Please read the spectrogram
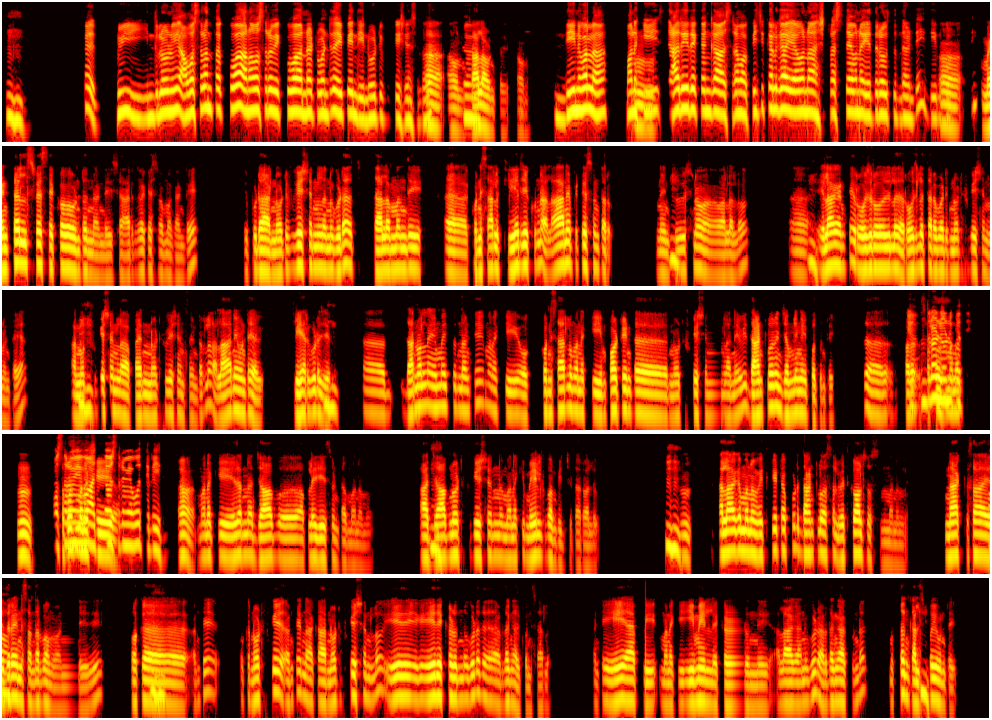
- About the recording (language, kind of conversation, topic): Telugu, podcast, నోటిఫికేషన్లు మీ ఏకాగ్రతను ఎలా చెదరగొడతాయి?
- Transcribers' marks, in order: distorted speech; in English: "నోటిఫికేషన్స్‌తో"; other background noise; in English: "ఫిజికల్‌గా"; in English: "స్ట్రెస్"; in English: "మెంటల్ స్ట్రెస్"; in English: "క్లియర్"; in English: "నోటిఫికేషన్ సెంటర్‌లో"; in English: "క్లియర్"; in English: "ఇంపార్టెంట్"; in English: "జంబ్లింగ్"; in English: "ఫర్ సపోజ్"; in English: "సపోజ్"; in English: "జాబ్ అప్లై"; in English: "జాబ్ నోటిఫికేషన్"; in English: "మెయిల్‌కి"; in English: "నోటిఫికేషన్‌లో"; in English: "యాప్‌కి"; in English: "ఈమెయిల్"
